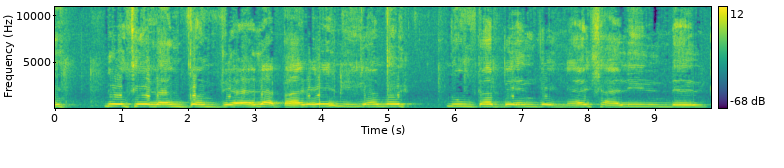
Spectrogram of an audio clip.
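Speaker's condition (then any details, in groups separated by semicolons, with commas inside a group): Cerebral palsy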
